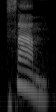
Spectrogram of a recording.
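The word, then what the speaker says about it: psalm: 시편을 영어로 쌈 피가 묵음이죠.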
